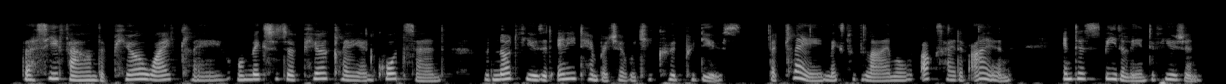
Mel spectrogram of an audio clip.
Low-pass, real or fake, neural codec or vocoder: 7.2 kHz; real; none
